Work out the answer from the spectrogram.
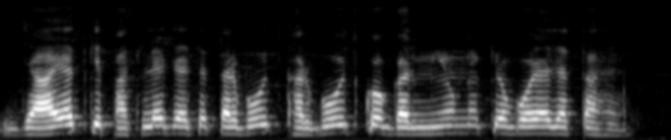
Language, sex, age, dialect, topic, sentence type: Hindi, male, 18-24, Awadhi Bundeli, agriculture, question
